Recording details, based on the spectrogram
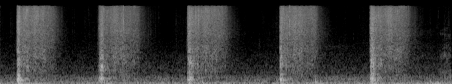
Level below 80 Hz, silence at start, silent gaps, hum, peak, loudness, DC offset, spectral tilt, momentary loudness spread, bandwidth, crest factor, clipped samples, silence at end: -36 dBFS; 0 s; none; none; 0 dBFS; -20 LUFS; under 0.1%; -1.5 dB/octave; 20 LU; 17 kHz; 24 dB; under 0.1%; 0 s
